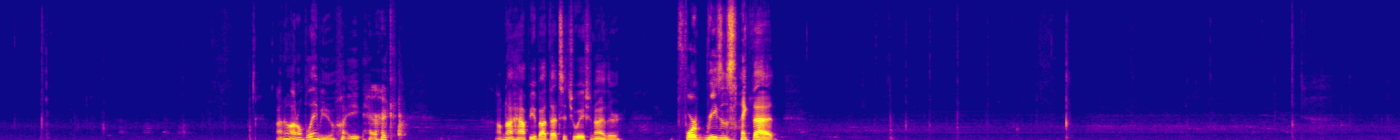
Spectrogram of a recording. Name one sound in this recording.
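Trading cards shuffle and slide softly against each other.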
